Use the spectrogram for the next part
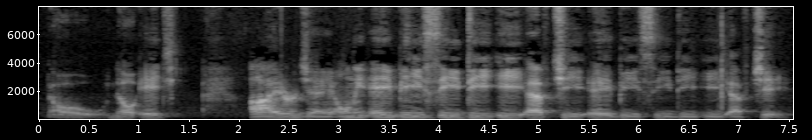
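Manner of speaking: low, soft recital of letters; subdued correction. Real, not acted. Teacher correcting his own trick on students, quietly. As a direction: drop low and soft, listing the letters evenly.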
